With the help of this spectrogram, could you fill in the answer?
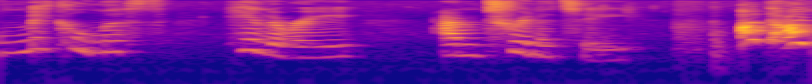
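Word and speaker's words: Michaelmas: the Autumn spring and summer terms they're called melus Hillary and Trinity I I didn't know how to pronounce melus until like two weeks before I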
